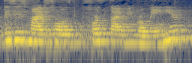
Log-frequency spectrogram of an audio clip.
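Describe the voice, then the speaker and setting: A woman's voice: medium pitch, measured pace. A middle-aged woman from Portugal, an English teacher giving a conference talk, hesitant with many fillers and restarts. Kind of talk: conference presentation. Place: conference hall. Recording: echoey hall from far off, faint noise.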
